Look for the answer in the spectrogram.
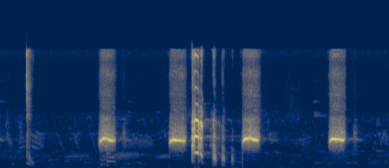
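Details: Grey francolin (Ortygornis pondicerianus), call.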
